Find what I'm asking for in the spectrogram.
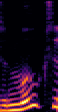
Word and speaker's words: MOOCs: And the UW has announced expanding its offering of, I don't know, is MOOCs is a proper pronunciation, massive open online courses? – That's the right pronunciation.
